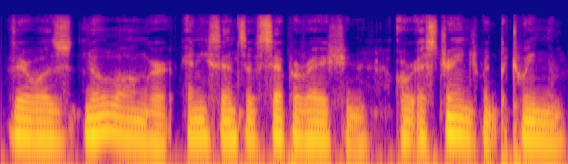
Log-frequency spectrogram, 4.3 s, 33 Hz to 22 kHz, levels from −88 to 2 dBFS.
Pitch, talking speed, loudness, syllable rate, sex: 90 Hz, 170 wpm, -17 LUFS, 5.8 syllables/s, male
